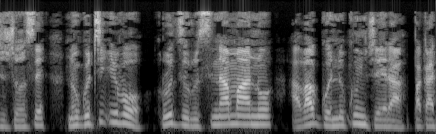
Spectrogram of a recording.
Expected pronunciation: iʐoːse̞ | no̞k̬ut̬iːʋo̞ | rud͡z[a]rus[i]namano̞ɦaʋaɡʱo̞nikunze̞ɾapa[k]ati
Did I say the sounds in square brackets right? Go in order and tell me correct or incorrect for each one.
incorrect, correct, correct

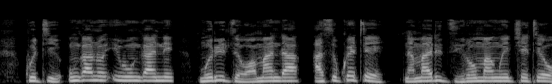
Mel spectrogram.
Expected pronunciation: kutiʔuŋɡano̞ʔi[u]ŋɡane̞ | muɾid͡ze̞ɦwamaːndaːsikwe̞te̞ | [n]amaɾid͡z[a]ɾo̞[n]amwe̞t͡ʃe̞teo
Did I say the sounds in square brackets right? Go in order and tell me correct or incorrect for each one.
correct, correct, incorrect, incorrect

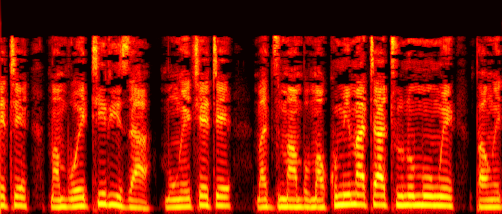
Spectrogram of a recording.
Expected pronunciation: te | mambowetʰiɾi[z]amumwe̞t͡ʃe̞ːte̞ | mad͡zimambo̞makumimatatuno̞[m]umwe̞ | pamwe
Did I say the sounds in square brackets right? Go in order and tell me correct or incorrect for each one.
correct, correct

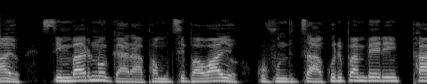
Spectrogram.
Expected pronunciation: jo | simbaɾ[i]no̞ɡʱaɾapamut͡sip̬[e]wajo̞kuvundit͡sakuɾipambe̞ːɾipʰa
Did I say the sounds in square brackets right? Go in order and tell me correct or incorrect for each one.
correct, incorrect

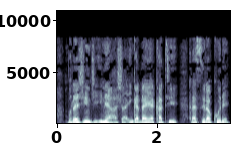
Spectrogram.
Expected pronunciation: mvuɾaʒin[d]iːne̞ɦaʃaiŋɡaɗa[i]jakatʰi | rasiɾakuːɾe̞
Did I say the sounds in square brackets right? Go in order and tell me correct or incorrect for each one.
incorrect, correct

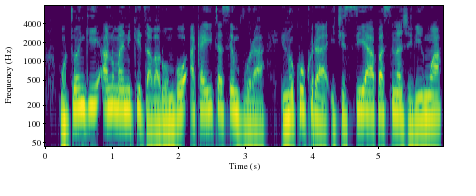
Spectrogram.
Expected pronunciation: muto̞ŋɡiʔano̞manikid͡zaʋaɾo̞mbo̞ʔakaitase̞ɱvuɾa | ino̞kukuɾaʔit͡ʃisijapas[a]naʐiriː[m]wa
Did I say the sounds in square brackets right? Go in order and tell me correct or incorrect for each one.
incorrect, correct

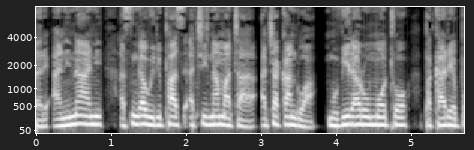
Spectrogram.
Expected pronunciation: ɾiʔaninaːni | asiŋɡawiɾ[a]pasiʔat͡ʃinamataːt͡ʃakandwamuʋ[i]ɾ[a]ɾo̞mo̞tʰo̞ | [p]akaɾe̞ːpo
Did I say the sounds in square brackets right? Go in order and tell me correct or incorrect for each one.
incorrect, correct, correct, correct

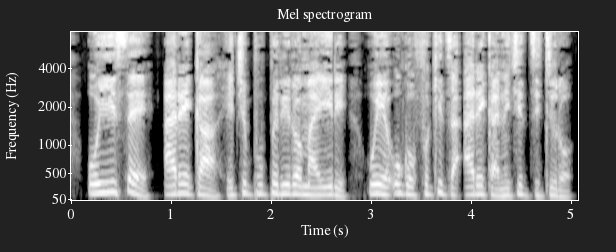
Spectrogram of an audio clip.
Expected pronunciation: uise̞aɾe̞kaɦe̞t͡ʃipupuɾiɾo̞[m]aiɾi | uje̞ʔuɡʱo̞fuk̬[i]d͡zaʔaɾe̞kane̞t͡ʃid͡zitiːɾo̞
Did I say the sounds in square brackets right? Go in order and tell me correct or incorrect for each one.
correct, correct

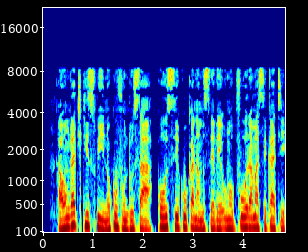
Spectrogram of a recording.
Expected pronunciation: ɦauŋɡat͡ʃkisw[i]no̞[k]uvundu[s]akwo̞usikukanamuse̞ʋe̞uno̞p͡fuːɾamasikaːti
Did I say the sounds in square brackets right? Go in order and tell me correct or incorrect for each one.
correct, correct, correct

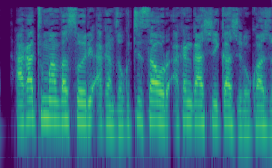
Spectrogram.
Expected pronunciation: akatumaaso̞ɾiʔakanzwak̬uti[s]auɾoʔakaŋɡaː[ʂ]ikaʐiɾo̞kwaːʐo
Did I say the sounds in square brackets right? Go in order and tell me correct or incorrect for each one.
correct, correct

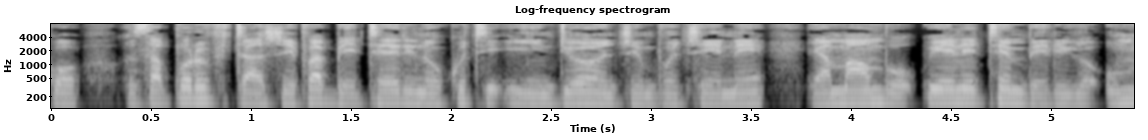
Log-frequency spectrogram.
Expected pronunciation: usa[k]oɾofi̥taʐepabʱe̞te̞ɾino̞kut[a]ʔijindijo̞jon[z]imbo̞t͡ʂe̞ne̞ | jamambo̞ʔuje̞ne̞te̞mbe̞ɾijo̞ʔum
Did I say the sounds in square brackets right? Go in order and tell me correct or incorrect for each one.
incorrect, incorrect, incorrect

